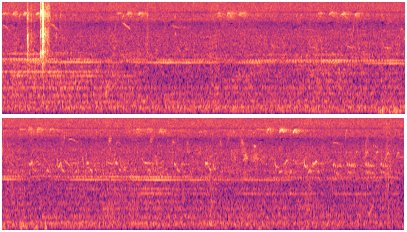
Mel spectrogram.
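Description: Faint outdoor ambience with distant bird calls, and a single sharp click about half a second in.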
